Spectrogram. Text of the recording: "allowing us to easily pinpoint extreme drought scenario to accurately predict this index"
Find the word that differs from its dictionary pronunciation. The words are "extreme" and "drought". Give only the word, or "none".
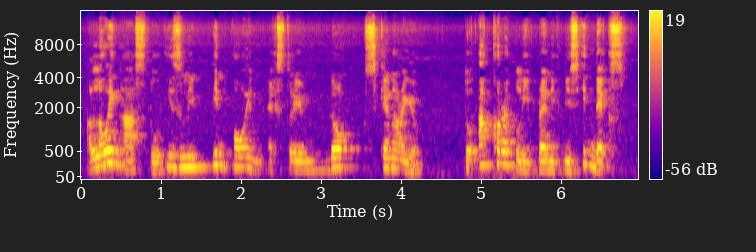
drought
